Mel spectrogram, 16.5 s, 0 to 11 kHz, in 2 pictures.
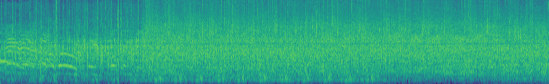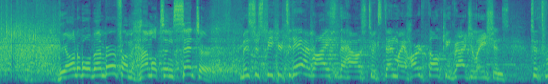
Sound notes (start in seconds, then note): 4.9 some Applause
